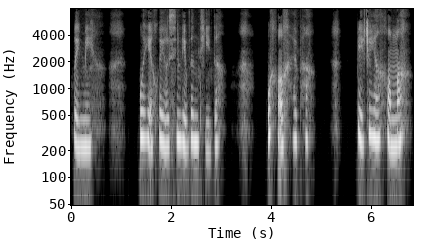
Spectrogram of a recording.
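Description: Tender, worried wife for audio fiction , played by a woman: high, plaintive, cajoling, breathy, unhurried. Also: fairly even intonation, dark tone, no echo, clean studio sound. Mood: anxious, pleading. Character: anxious, tender wife, pleading and coaxing.

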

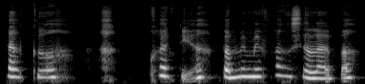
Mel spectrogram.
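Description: A woman playing a shy, flustered middle-aged sister who speaks breathlessly and bashfully. The voice is very high yet soft and mellow, with a slow, drawn-out delivery. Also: gravelly, exaggerated voice.

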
